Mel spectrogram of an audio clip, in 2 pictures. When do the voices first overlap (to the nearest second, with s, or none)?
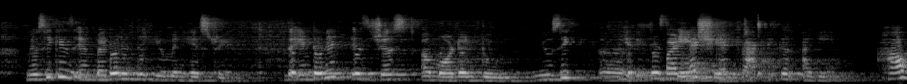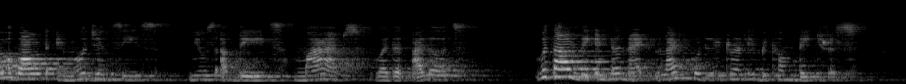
6 s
